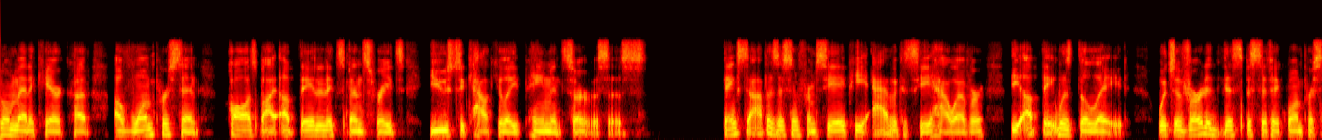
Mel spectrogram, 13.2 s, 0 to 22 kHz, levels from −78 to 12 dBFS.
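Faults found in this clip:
Call and media quality review findings: no faults heard in the speech, which is carried over the AMR wideband (HD Voice) codec at about 15.85 kbit/s, with nothing above roughly 7.4 kHz.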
